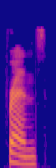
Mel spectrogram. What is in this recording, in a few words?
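"friends", British English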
